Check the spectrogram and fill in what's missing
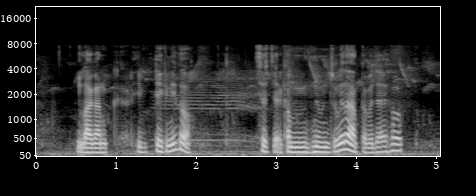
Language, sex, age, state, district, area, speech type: Santali, male, 45-60, West Bengal, Uttar Dinajpur, rural, spontaneous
